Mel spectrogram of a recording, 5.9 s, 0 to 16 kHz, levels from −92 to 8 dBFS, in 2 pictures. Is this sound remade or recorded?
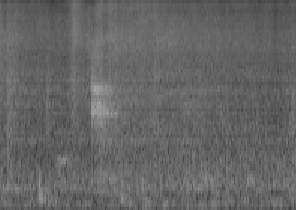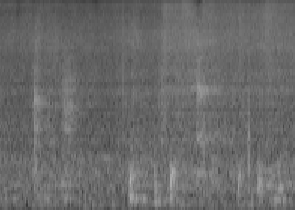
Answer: remade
